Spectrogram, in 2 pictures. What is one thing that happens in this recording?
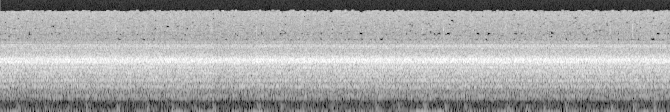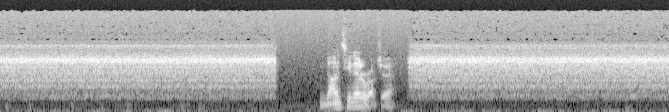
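A radio loudspeaker hisses with steady static.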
